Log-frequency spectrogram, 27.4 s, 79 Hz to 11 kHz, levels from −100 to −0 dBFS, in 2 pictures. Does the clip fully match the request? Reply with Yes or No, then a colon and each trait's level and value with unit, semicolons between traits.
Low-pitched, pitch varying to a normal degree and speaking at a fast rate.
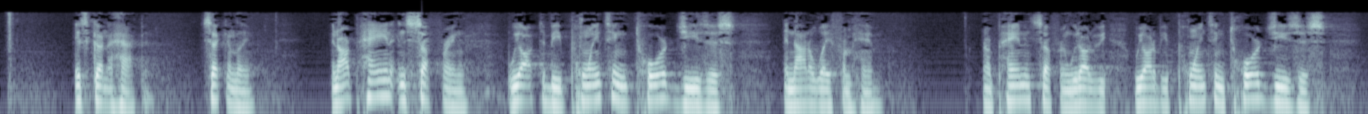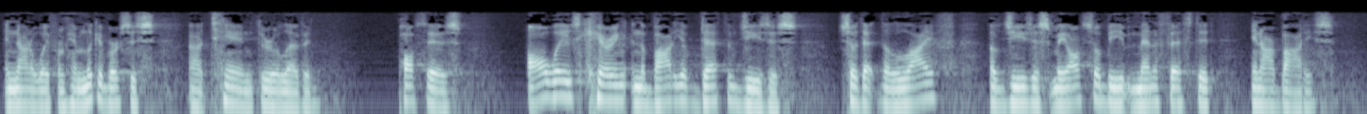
No: low, 120 Hz; average, 3.0 semitones; average, 160 wpm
